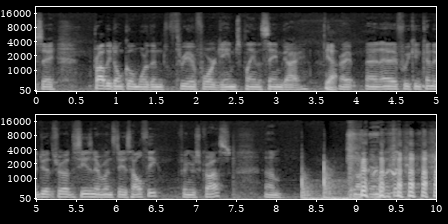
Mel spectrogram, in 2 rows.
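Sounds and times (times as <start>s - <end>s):
speech: 0.0s - 8.4s, 9.0s - 9.9s
knocking on a hard surface for luck: 8.3s - 9.1s
laughter: 8.9s - 9.9s.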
